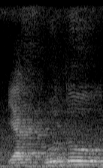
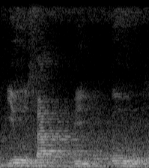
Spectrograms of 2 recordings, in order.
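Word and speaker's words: يُثَبِّتُ: Alladzina amanu itu isim mausul dan silah mausulnya fi mahali nasbin maf'ulun bi, berarti fiilnya mutaaddi, maka membacanya bukan yasbutu tapi yusabbitu.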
